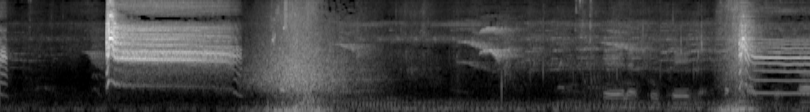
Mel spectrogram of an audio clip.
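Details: A single loud, harsh, drawn-out mewing cry of a Brahminy kite, ending with a downward slur. It is followed by a gust of noise and faint, scattered chirps.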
